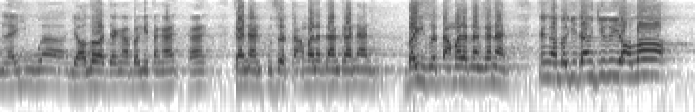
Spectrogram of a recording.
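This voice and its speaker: A man in his fifties from Malaysia giving a lively religious lecture, telling stories, acting out quotes and moving between hushed and loud delivery. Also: on the high side. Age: 50s. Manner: animated storytelling, swings from hushed to loud, acts out quotes. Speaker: preacher. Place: large hall or mosque. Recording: long hall reverb.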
